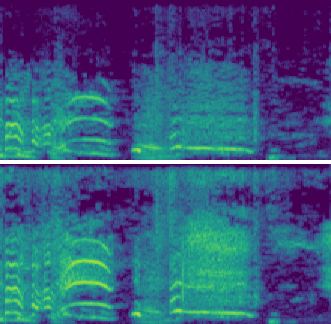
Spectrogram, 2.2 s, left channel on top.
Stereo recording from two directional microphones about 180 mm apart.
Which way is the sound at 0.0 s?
65° right (ahead or behind).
